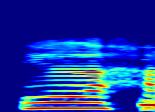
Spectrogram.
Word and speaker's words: ilhafa: Ilhafa. Ilhafa. Oke, awas di pelafalan lam jangan sampai terlalu syiddah. Jadi tidak ilhafa, tetapi ilhafa. Jadi tidak. Nah, jadi dibacanya lembut. Lembut.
